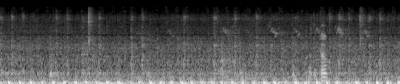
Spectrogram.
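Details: Motorcycle with recurring dead batteries during charging check, battery reading about 12 V at idle: low even thumping idle around three beats a second, no misses or rattles; healthy.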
